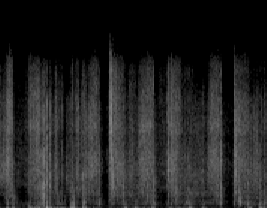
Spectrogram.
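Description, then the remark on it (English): A stack of index cards with questions on them being shuffled, a steady run of quick papery riffles and flutters broken by a few brief pauses, with no one speaking. “We have a plethora of questions, and I ran out of index cards because that's how many questions we got. So I'm going to go ahead and shuffle these.”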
